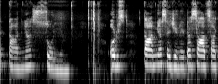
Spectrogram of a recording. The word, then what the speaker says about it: Taenia: एक टेप form है जिसका नाम है तानिया। ठीक है? मैं तो तानिया ही प्रोनाउंस करती हूं। आप लोगों की मर्जी आप जैसे भी प्रोनाउंस कर लो। तेनिया होता है वैसे तो अच्छा तानिया सोलियम इन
